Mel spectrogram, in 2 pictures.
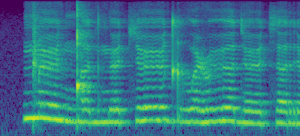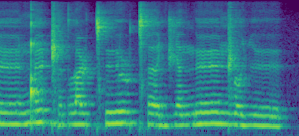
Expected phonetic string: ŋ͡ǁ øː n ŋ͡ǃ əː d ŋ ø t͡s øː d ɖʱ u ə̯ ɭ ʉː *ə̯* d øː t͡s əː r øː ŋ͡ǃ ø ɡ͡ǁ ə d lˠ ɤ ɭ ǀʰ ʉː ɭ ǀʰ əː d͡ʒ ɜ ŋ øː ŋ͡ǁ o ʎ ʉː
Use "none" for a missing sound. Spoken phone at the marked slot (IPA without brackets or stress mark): ə̯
